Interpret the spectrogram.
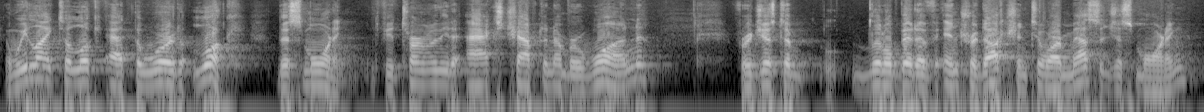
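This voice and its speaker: A man preaching a sermon, mixing folksy stories with slow, careful readings of scripture and correcting himself as he goes. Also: medium pitch. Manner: homespun asides and self-corrections, slows for scripture reading.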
